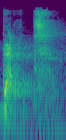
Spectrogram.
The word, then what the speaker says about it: debt: And then lastly, debt. Debt is spelled d e b t.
